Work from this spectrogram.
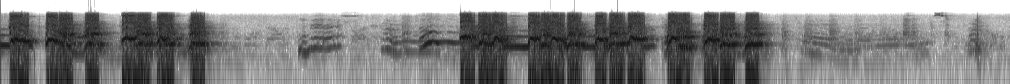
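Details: Prompted by their owner, the dogs Tanner and Buddy break into rapid barking bursts followed by softer, wavering howls that rise and trail off, with a human voice joining in between.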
